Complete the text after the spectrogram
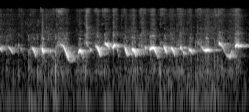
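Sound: eurasian blackcap singing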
